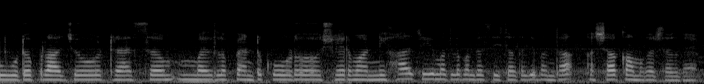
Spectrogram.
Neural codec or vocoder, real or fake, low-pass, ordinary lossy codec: none; real; 7.2 kHz; none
